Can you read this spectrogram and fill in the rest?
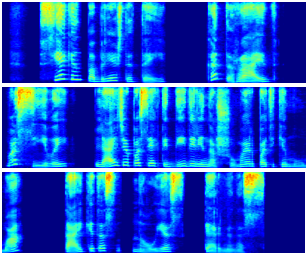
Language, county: Lithuanian, Kaunas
